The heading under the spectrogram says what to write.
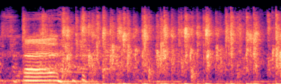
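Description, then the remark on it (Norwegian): Sustained audience applause welcoming Stig Johansen, Bodø/Glimt's all-time top scorer, a dense crackle of many hands clapping at steady loudness for several seconds, with a brief tonal whoop or cheer rising over it at the start. “så får vi inn eh, en mann som også fortjener en applaus”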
